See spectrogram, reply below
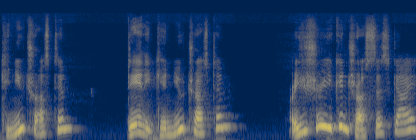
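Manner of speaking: high, singsong, needling mocking tone.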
